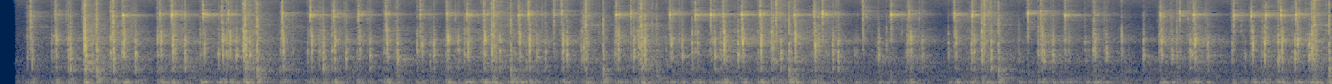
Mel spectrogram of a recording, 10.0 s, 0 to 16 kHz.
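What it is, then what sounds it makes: Mechanical keyboard with plastic keycaps. A full-size RGB Sharpshooter X2000 mechanical keyboard with Outemu blue switches, plastic keycaps on a metal top plate and hollow switch housings, is typed on rapidly with the fingertips. A steady, dense stream of crisp, bright clicks and clacks runs throughout, with a low hollow thud under each key press and very short decays.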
